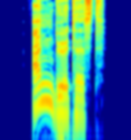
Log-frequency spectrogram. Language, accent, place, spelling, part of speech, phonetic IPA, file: German, Germany, Berlin, anbötest, verb, [ˈanˌbøːtəst], De-anbötest.ogg
- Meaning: second-person singular dependent subjunctive II of anbieten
